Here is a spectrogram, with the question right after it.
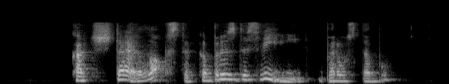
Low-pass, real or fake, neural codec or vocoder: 7.2 kHz; fake; codec, 16 kHz, 1.1 kbps, Voila-Tokenizer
